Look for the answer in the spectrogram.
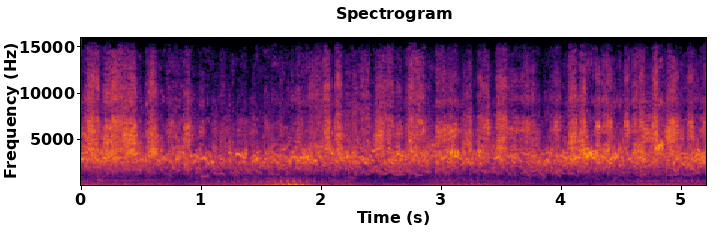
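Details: Loud continuous chirping from budgies, dense high squeaky tweets and chatter, a few brighter whistles poking through, and a short low bump early on.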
